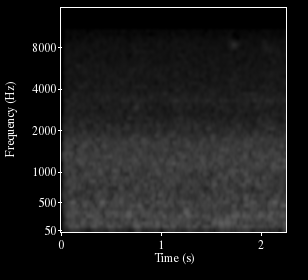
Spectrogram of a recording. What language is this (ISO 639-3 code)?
urd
